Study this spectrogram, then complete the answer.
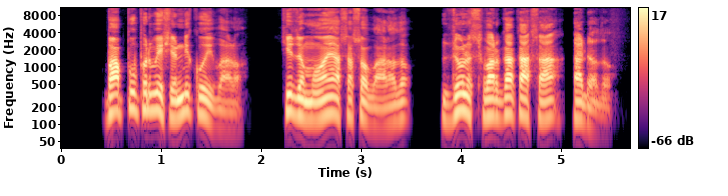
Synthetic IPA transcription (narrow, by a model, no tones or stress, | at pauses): baːpupɐɾmeːʃəɾnĩkoːibʱa̰ːɭɔ̰ | sɪd͡zɔmɔ̃ːɛ̃aːsasɔbʱaːɭad̪ɔ | d͡zʊɽ̃swɐɾɡakaːsataɖɔ̰d̪ɔ̰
